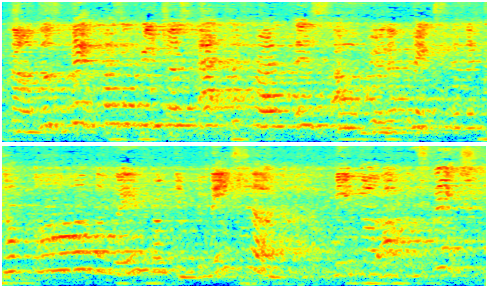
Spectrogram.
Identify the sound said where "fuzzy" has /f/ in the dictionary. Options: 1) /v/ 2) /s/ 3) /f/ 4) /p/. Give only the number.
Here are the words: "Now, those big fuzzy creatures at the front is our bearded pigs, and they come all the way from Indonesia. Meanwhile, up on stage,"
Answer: 4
